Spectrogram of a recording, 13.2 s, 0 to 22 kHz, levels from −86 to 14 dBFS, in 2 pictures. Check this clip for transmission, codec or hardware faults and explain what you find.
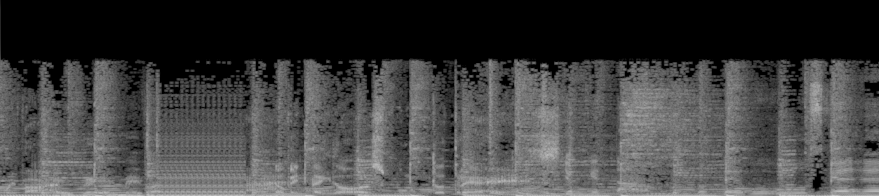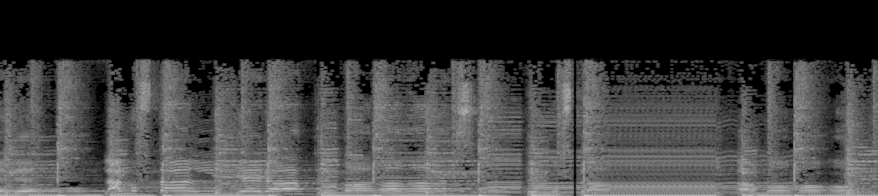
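Two kinds of fault turn up: a stuttering freeze that happens twice and one brief gap.

System hang loop, 1.24 to 1.84 s and 11.2 to 11.96 s: a hard, buzzy rattle at 25 Hz, where a 40 ms scrap repeats 15 and then 19 times. The driver or computer froze while the hardware kept replaying one ring-buffer segment, and roughly 0.7 s of audio is missing each time.

Bluetooth dropout, 10.89 to 10.92 s: the sound cuts to silence for about 23 ms and then resumes further along, as though playback had continued underneath. This is likely a wireless packet that arrived too late and was discarded, which fits a single lost packet.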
